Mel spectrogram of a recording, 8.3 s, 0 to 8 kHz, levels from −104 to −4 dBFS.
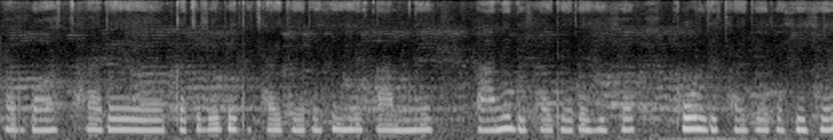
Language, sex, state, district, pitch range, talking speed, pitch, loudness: Hindi, female, Uttar Pradesh, Jyotiba Phule Nagar, 225-230 Hz, 145 wpm, 230 Hz, -34 LUFS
